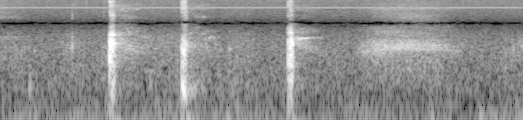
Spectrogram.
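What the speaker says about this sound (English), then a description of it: "Sorry, I'm starting to cough again." Three sharp coughs close by, spaced unevenly over a second, followed by a soft exhale in a quiet room.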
